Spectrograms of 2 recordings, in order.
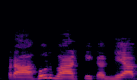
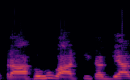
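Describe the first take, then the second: First: Prahu ends with an r sound. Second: Prahu ends without an r sound. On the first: "प्राहुर वार्तिक ज्ञा भी पढ़ सकते हो" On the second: "प्राहु वार्तिक ज्ञा भी पढ़ सकते हो"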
